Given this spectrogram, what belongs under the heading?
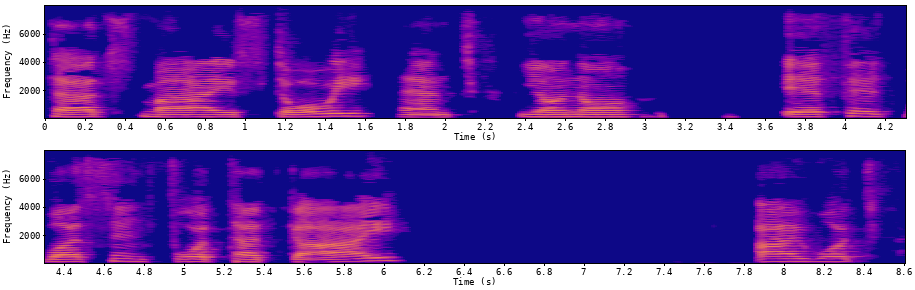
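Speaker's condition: Cerebral palsy; speech affected

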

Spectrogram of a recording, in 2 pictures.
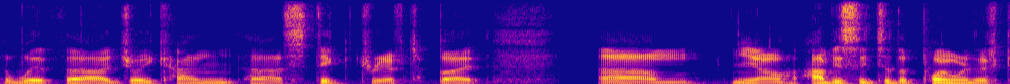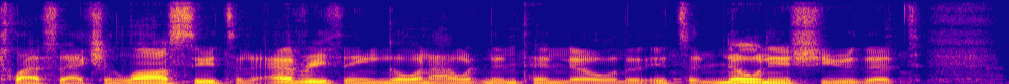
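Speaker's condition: Cleft palate; congenital cleft palate

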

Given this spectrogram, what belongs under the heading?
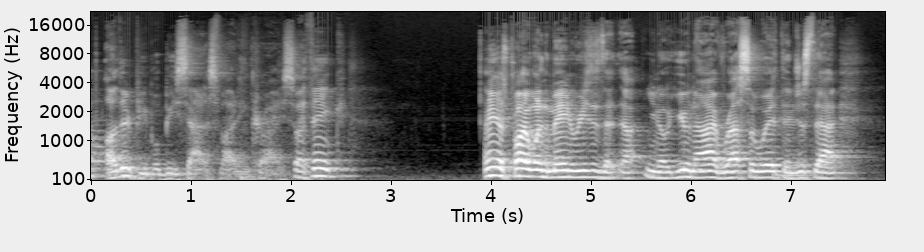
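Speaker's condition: No condition

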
